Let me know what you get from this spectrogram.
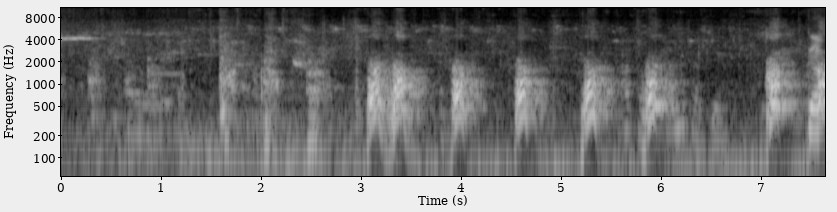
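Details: Guard-dog German Shepherd barking at passing sheep in front of the house gate while running and dancing; a steady run of loud barks about every half second to second, mixed with a man's Marathi speech.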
